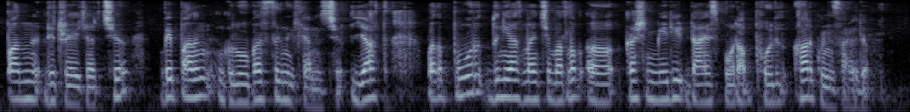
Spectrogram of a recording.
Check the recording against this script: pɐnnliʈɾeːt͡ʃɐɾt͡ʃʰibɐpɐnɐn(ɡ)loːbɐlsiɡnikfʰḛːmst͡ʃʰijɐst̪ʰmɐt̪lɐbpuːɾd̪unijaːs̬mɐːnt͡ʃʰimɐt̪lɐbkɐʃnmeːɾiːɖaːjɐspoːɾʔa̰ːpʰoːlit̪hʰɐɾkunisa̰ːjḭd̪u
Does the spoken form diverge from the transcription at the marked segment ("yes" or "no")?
no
